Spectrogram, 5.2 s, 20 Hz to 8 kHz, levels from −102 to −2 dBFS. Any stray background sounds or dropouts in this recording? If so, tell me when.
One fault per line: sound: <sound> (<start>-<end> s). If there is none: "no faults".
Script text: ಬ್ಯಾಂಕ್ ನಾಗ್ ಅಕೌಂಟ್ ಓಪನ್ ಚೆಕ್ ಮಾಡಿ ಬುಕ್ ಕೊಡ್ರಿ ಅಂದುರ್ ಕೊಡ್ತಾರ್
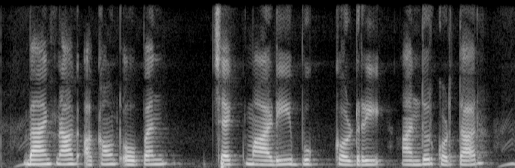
no faults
